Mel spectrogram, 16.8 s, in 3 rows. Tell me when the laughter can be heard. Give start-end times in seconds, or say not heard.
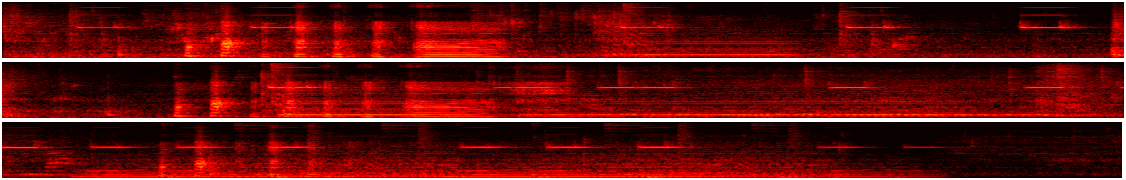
0.6-2.5, 6.1-8.6, 11.7-13.0.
